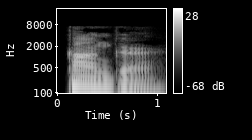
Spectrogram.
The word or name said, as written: conger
